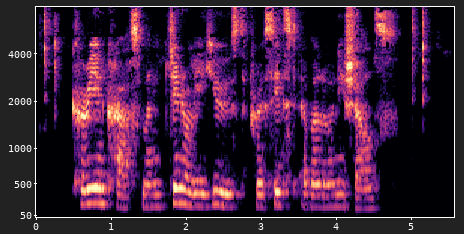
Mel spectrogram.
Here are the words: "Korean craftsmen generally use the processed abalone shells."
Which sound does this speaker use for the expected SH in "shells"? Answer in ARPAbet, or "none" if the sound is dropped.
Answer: SH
